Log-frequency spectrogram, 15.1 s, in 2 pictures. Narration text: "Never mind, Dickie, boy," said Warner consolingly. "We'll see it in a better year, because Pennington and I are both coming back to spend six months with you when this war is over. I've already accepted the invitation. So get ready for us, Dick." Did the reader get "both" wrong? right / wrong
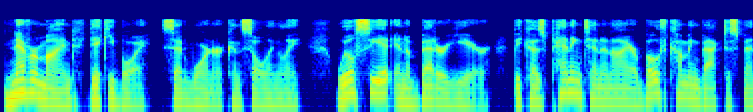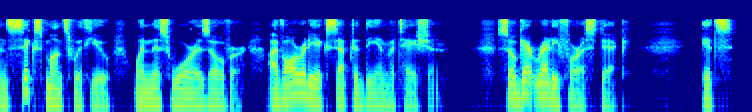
right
